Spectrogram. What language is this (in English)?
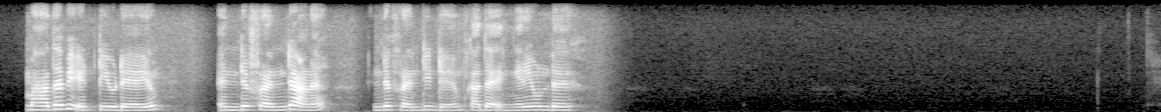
Malayalam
